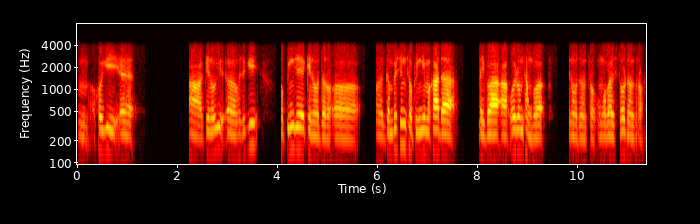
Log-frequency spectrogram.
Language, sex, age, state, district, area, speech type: Manipuri, male, 18-30, Manipur, Imphal West, urban, conversation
